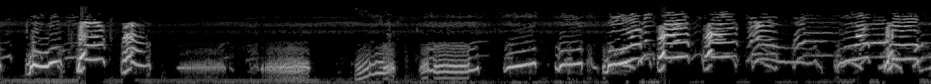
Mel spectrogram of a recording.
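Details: Golden Labrador puppies in a village give high, squeaky yelps and whines, faint and broken at first, then a rapid run of bright rising-falling squeals about twice a second, with a low steady hum underneath early on.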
